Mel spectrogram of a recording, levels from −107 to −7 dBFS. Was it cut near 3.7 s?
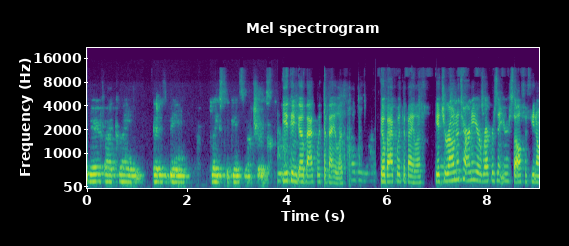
yes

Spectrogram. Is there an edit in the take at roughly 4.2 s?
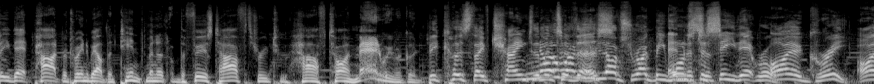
yes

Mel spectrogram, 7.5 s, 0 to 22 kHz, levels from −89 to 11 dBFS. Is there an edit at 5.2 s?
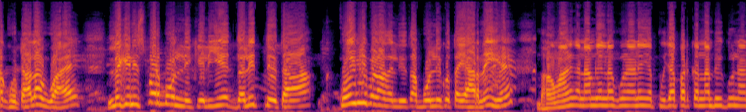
yes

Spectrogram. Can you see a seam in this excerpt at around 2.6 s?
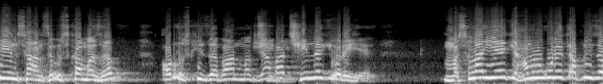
yes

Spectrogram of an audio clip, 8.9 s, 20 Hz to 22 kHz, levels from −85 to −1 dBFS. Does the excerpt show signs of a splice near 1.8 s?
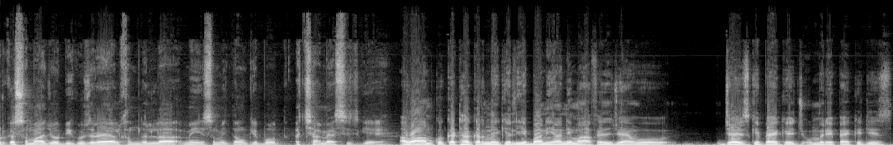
no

